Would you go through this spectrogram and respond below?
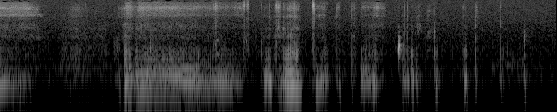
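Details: Snoring in a sleeping dog, recorded quietly: snuffling, snorting breaths with a rough snore, followed by a run of short clicks and snuffles.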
